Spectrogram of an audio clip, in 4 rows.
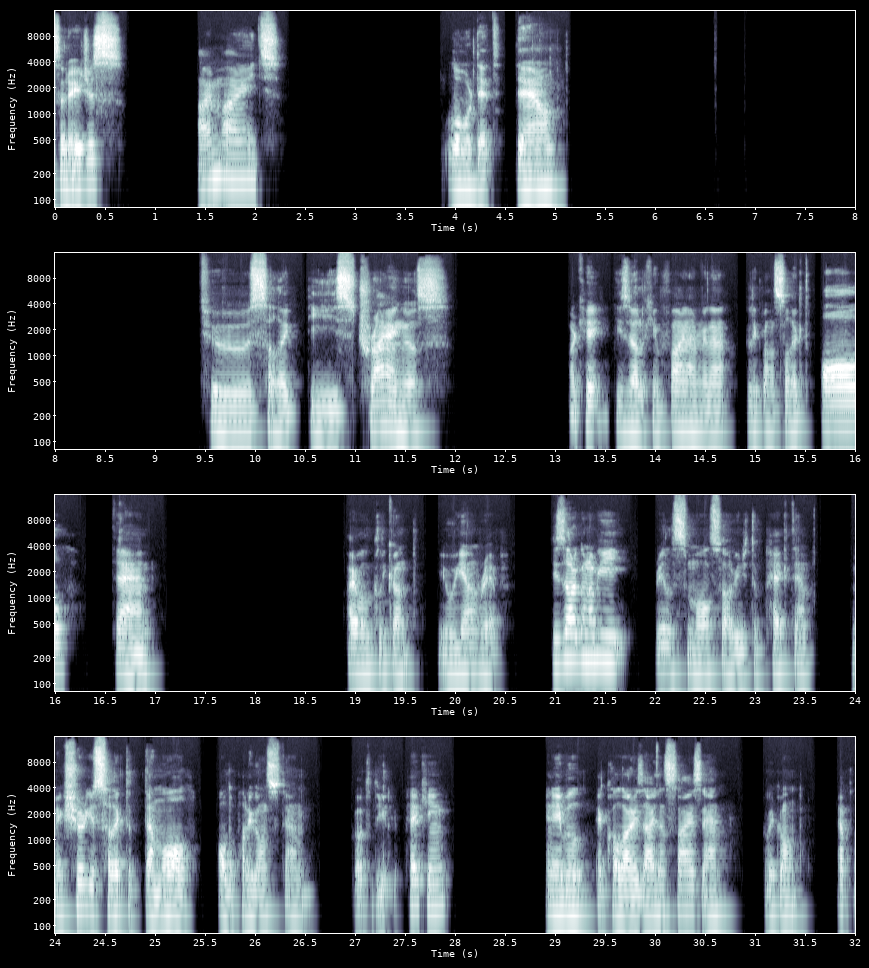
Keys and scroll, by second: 4.6 KP_1, 4.9 Return, 6.5 KP_1, 6.9 Return, 23.6 3.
